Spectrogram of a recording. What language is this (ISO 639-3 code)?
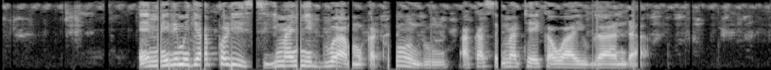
lug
